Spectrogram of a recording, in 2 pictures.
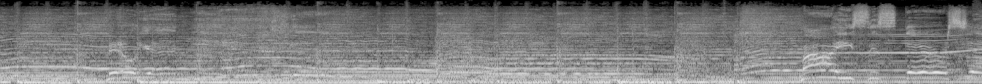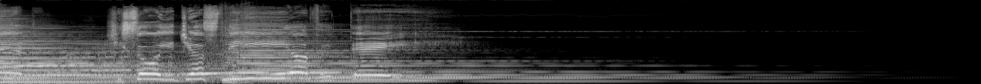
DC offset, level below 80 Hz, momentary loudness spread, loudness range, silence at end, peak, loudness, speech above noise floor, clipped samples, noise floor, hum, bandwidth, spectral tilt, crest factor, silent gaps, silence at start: under 0.1%; -24 dBFS; 8 LU; 7 LU; 3.9 s; 0 dBFS; -10 LUFS; 60 dB; under 0.1%; -72 dBFS; 60 Hz at -40 dBFS; over 20 kHz; -4 dB/octave; 12 dB; none; 0 s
